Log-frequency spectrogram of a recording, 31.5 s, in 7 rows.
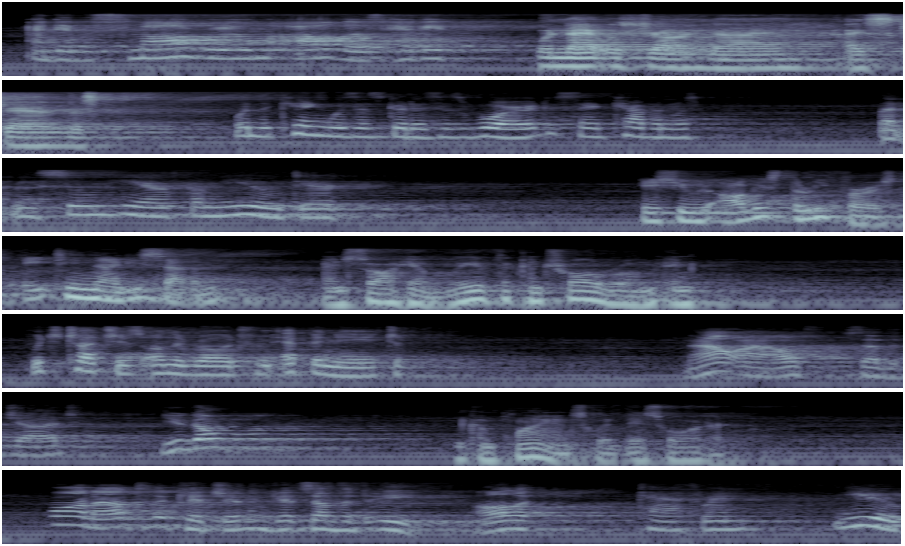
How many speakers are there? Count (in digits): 8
